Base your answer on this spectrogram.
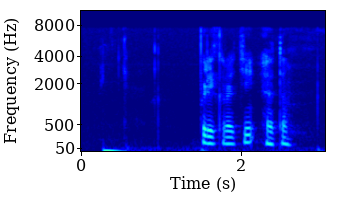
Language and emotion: Russian, neutral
